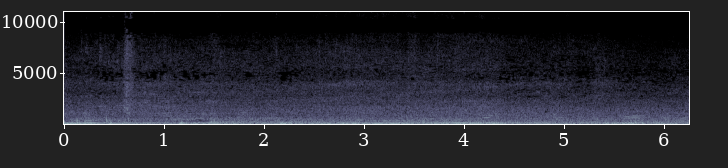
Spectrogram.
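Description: Steady low rumble of urban background noise, with a short click just over half a second in and a slightly louder low hum for a second or so past the middle.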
